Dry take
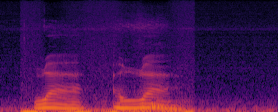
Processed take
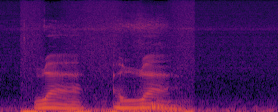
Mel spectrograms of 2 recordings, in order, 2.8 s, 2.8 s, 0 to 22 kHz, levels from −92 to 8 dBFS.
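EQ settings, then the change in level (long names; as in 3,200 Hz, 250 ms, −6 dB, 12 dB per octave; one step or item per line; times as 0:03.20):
tilt shelving filter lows −7.5 dB, about 1,500 Hz
0.0 dB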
